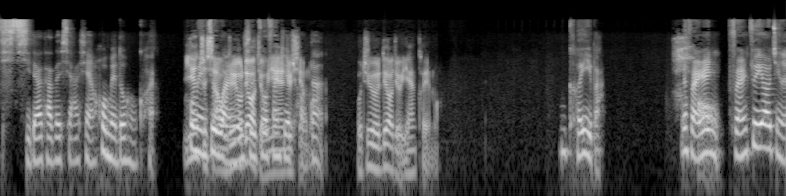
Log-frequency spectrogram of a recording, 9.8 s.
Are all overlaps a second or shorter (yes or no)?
no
